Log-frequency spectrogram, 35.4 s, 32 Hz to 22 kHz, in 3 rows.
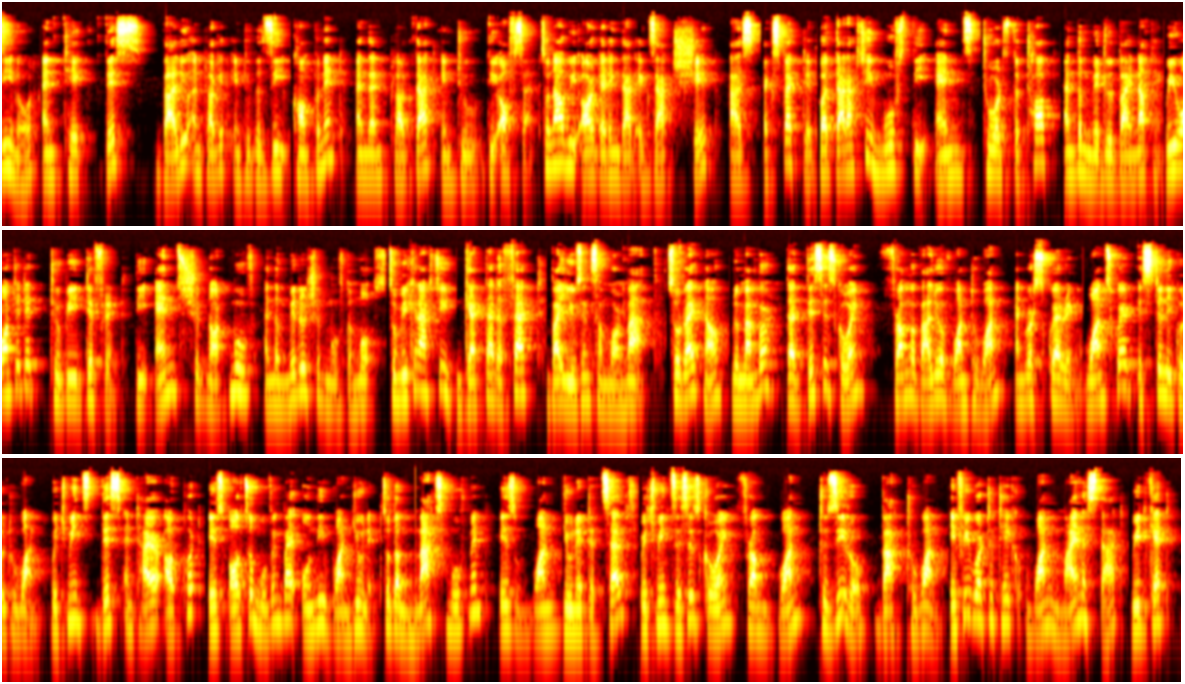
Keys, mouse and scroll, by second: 1.7-2.8 drag, 2.8 middle click, 4.2-5.0 drag, 6.9-8.3 middle drag, 11.5 middle drag, 18.1 ctrl+middle click, 18.4 click, 19.1 middle click.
